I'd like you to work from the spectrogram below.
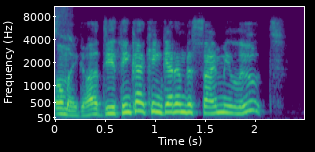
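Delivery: eager, gushing excitement. Reacting in character to the news just whispered, as an excited fanboy. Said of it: "Instant like fanboy".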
